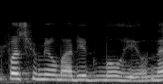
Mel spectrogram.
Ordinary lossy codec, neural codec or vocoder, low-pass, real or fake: AAC, 48 kbps; none; 7.2 kHz; real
